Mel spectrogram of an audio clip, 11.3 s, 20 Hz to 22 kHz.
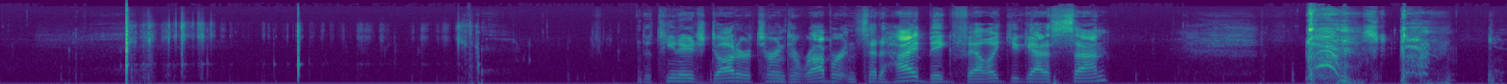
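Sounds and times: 
speech: 0:04.8 - 0:08.4, 0:10.0 - 0:10.5
faint short breath: 0:08.8 - 0:09.6
harsh raspy coughs: 0:09.8 - 0:11.3.

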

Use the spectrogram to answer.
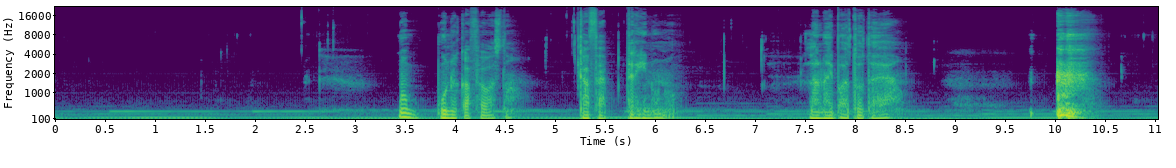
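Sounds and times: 
faint low hum: 0:00.0 - 0:11.0
speech: 0:03.4 - 0:04.7, 0:05.3 - 0:06.3, 0:07.6 - 0:08.5
person clearing throat or coughing: 0:09.8 - 0:10.5.

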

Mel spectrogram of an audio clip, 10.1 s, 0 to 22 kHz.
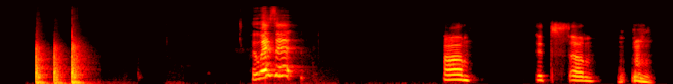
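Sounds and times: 
firm knocks on a front door: 0:00.5 - 0:01.5
speech: 0:03.8 - 0:04.6, 0:06.6 - 0:07.2, 0:08.0 - 0:09.8.

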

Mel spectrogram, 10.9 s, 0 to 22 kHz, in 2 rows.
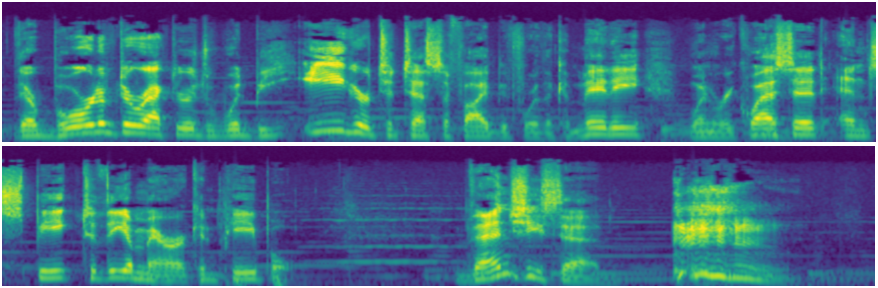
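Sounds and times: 
speech: 0:00.1 - 0:07.4, 0:08.3 - 0:10.4
person clearing throat: 0:09.6 - 0:10.5.

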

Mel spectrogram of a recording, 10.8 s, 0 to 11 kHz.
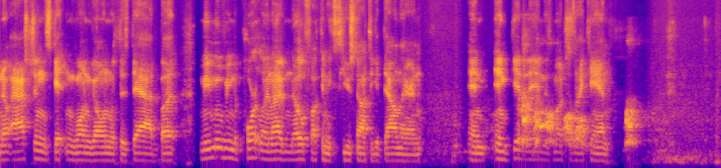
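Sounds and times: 
speech: 0:00.0 - 0:09.5
dog barking: 0:07.8 - 0:09.8.

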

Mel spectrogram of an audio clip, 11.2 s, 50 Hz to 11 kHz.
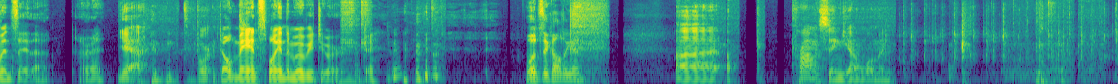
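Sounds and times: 
speech: 0:00.0 - 0:04.3, 0:05.3 - 0:06.1, 0:06.8 - 0:07.4, 0:08.0 - 0:09.1
computer keyboard keys clicking while typing: 0:09.0 - 0:11.1.

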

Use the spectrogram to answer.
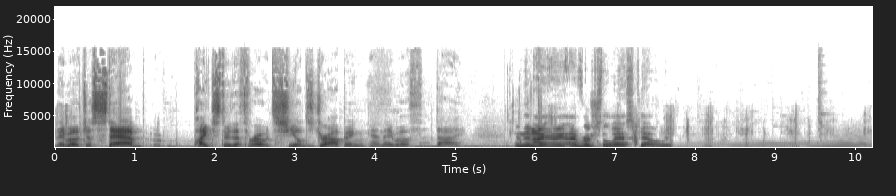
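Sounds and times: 
steady low electrical hum: 0:00.0 - 0:07.1
speech: 0:00.0 - 0:07.8
person chewing crunchy snacks: 0:07.6 - 0:10.2.

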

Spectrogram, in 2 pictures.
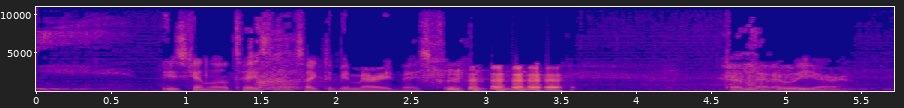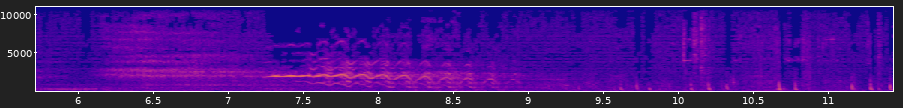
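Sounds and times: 
speech: 0:00.0 - 0:00.2, 0:00.8 - 0:03.8, 0:04.6 - 0:05.6
laughter: 0:02.6 - 0:03.7
horse neighing: 0:07.3 - 0:09.0
horse hooves clip-clopping: 0:08.4 - 0:11.4.

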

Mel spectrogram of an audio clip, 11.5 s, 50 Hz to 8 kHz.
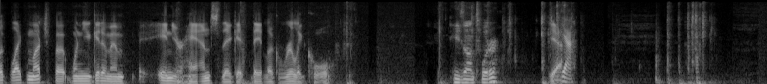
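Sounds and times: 
speech: 0:00.0 - 0:05.1, 0:06.8 - 0:07.6, 0:08.2 - 0:08.7
typing on a wireless computer keyboard: 0:09.9 - 0:10.8.

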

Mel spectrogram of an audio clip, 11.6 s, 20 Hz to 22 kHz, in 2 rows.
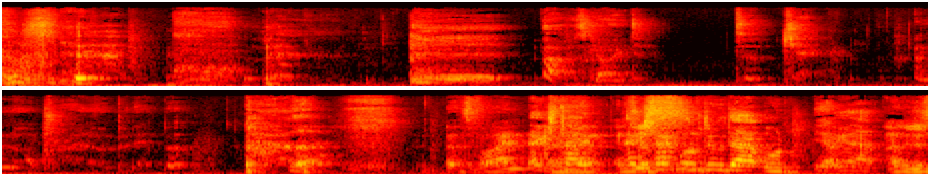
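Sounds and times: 
person coughing: 0:00.0 - 0:03.3, 0:05.7 - 0:08.0
speech: 0:00.1 - 0:00.8, 0:08.9 - 0:11.5.

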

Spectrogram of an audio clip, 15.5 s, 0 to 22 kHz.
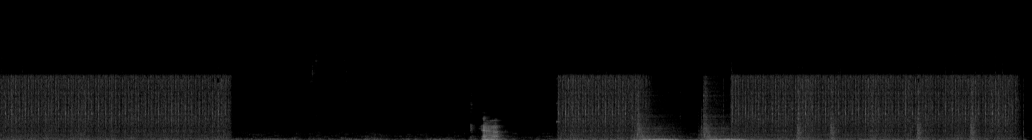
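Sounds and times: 
video game machine-gun clatter: 0:00.0 - 0:03.5, 0:08.4 - 0:09.8, 0:10.6 - 0:15.4
speech: 0:07.2 - 0:07.6
heavier low thumps: 0:09.5 - 0:11.4.

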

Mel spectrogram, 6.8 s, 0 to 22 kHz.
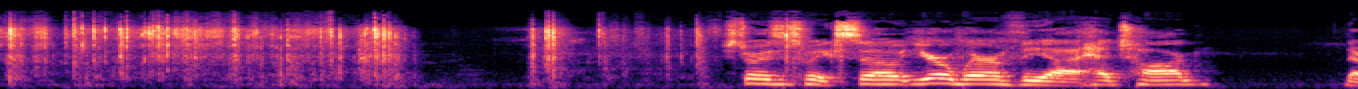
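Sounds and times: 
paper crumpling and crinkling: 0:00.0 - 0:04.2
speech: 0:03.7 - 0:06.1.

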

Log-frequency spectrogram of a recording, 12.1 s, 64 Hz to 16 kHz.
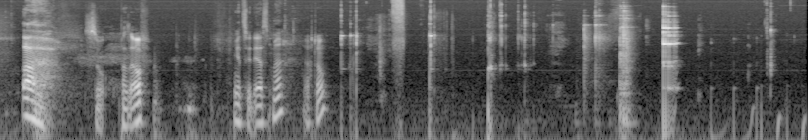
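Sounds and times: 
speech: 0:00.4 - 0:03.0, 0:03.6 - 0:05.0
small beer bottle cap dropping onto a tabletop: 0:09.4 - 0:10.3.

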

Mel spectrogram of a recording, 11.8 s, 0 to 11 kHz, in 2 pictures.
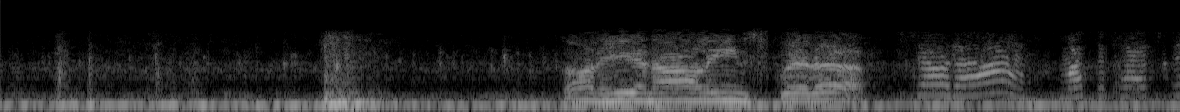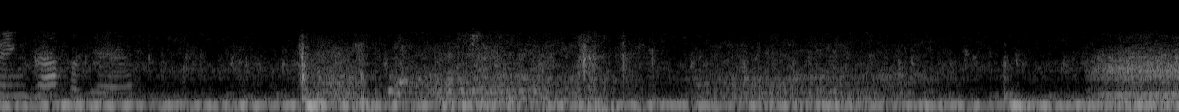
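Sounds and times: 
car engine rumbling: 0:00.0 - 0:11.7
speech: 0:02.8 - 0:06.7.

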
